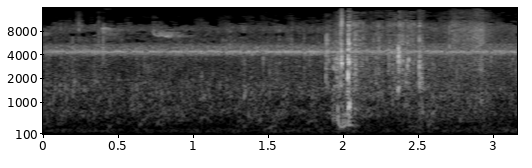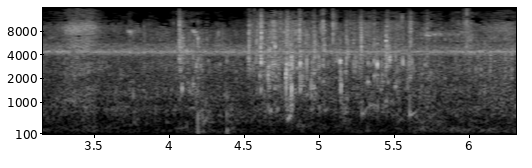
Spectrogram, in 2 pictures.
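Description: Hooked trout splashing at the surface of a small stream: one short splash about two seconds in, then scattered light splashes and ticks as it is reeled toward the bank.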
